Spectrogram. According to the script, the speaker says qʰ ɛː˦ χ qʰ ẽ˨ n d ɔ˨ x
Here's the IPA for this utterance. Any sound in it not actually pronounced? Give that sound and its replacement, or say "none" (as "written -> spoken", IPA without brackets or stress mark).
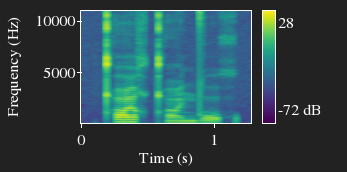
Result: none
